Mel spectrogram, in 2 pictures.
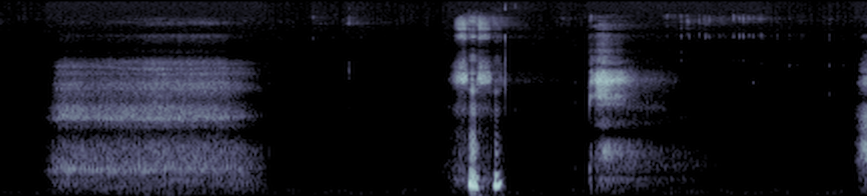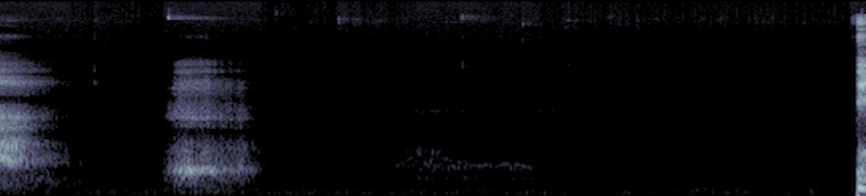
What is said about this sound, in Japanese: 左のお耳はいかがでしょう？こちらも優秀なのでしょうか。私の吐息と声を、ご主人様のお耳で受け止めてください。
